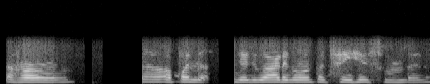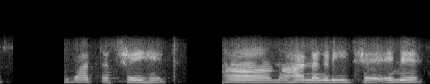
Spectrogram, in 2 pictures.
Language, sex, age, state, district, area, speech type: Maithili, female, 30-45, Bihar, Muzaffarpur, urban, conversation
